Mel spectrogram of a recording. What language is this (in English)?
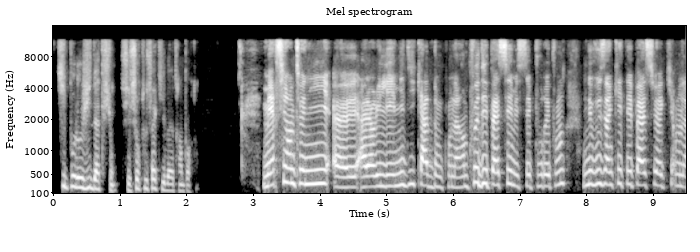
French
